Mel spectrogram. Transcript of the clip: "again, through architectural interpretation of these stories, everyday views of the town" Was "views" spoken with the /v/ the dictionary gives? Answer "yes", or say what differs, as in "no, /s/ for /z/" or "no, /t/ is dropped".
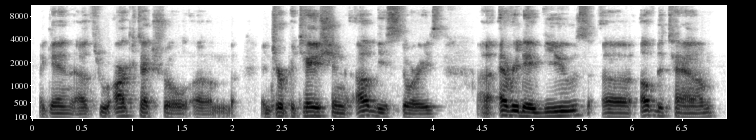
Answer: yes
